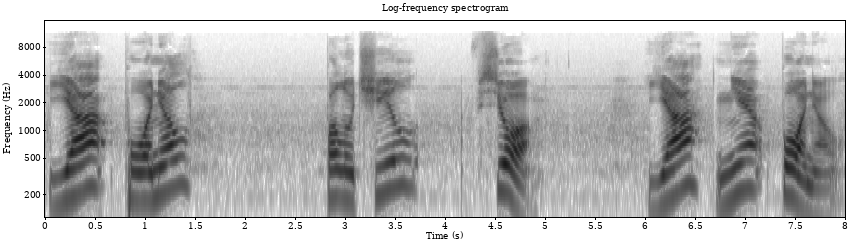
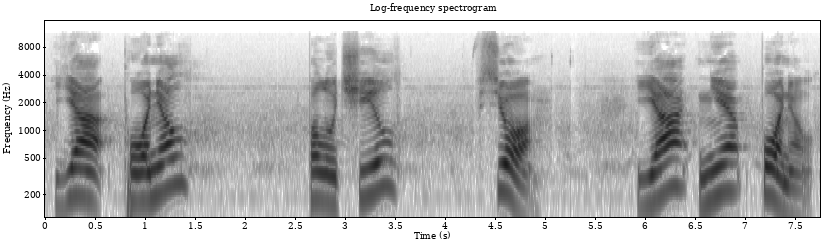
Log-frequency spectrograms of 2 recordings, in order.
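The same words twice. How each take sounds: The two takes are said the same way.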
